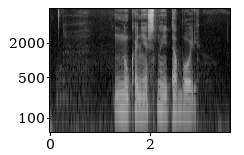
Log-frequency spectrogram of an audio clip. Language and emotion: Russian, neutral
